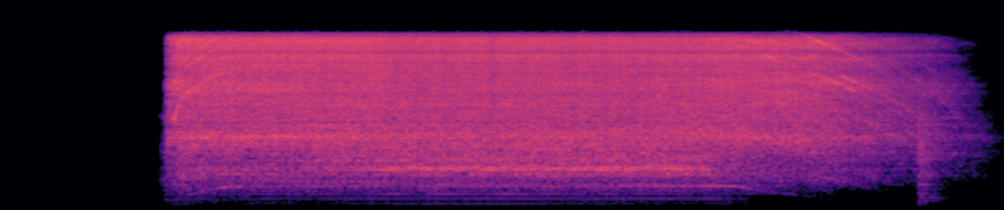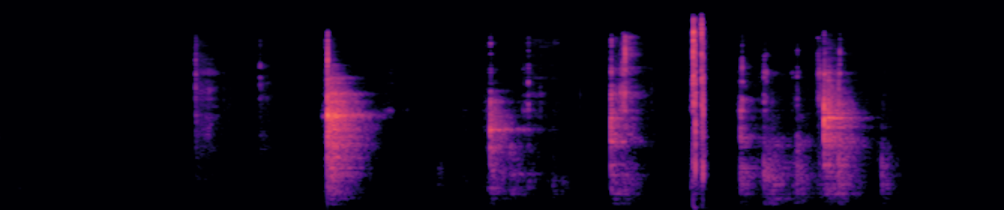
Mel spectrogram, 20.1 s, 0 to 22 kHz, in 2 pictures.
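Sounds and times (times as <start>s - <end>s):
jigsaw cutting wood: 1.7s - 9.9s.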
